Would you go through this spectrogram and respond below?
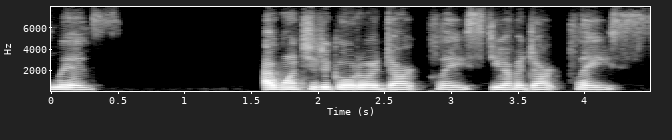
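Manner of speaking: imitated quiet emotionless delivery. Retelling an instruction given for the cave scene: imitating quiet, emotionless speech. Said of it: "he tells me very quietly and no emotion".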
